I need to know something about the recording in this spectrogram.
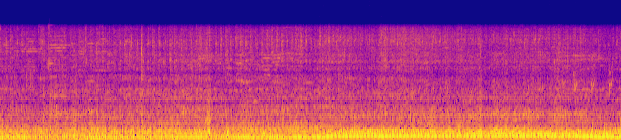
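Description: Tyres crunch and grind over loose rock.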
